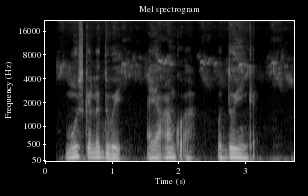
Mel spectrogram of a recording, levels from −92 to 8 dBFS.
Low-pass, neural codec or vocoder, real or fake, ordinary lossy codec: none; none; real; none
